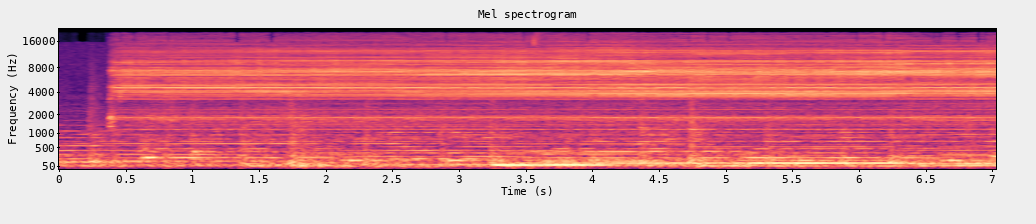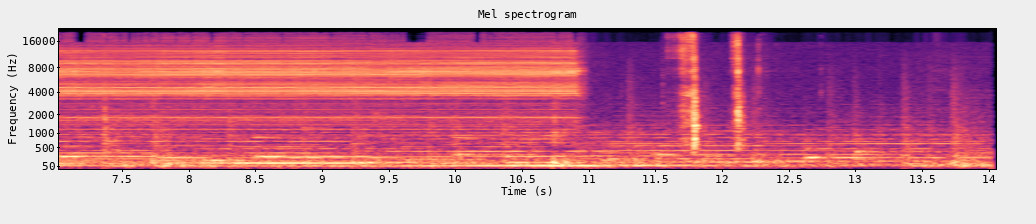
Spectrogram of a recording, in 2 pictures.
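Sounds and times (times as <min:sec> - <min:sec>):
quiet background music: 0:00.0 - 0:14.0
electrical hum and hiss: 0:00.4 - 0:11.1.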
